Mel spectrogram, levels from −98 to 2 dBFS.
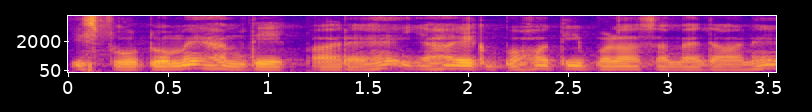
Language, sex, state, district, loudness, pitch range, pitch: Hindi, male, Bihar, Saharsa, -22 LUFS, 105-130 Hz, 110 Hz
